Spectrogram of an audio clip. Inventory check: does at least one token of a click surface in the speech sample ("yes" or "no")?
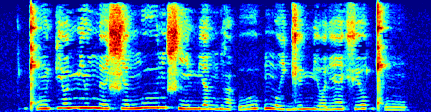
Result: yes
